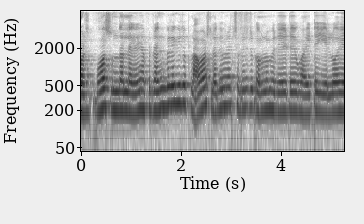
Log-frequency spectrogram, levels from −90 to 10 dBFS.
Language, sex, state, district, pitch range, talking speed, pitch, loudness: Hindi, female, Bihar, Patna, 190-220 Hz, 285 wpm, 200 Hz, -18 LUFS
